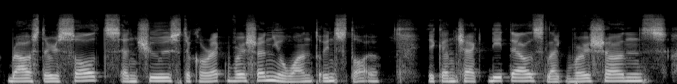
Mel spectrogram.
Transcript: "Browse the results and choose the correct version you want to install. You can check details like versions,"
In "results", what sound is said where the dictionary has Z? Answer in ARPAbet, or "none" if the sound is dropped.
S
